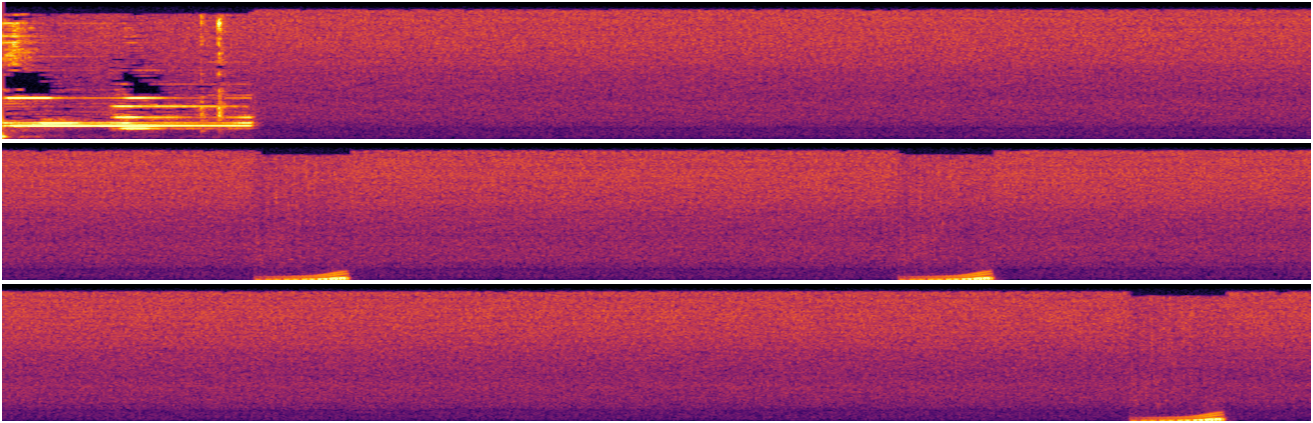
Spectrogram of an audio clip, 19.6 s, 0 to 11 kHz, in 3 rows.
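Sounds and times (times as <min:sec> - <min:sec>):
parliamentary voting call electronic bell tone: 0:00.0 - 0:01.3
room hiss: 0:00.0 - 0:19.6.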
